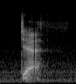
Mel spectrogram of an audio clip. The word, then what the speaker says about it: debt: So Lucy is in Mary's debt. Yeah, that one. – Debt. It's a silent B.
